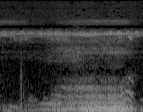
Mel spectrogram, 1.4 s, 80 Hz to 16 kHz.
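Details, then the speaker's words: Loud snoring from a very tired person sleeping in a tent beside the recorder, at 12:15 at night while camping on a mountain hike. "I maaf yo [Musik] orang tidur ngorokanter pol y kesele tenanan."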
